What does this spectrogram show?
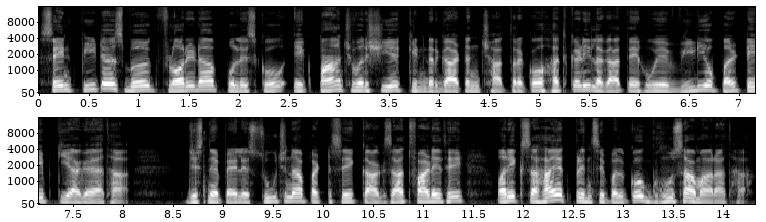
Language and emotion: Hindi, neutral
